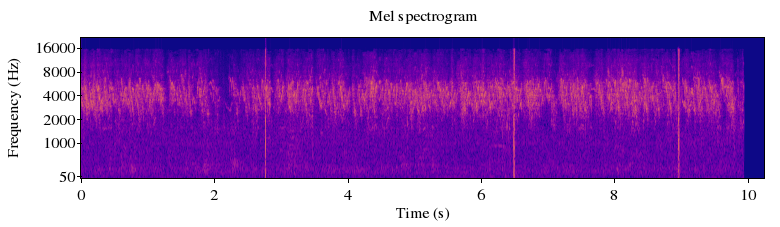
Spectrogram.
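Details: A noisy group of sparrows at a home bird table on 2 January makes a continuous dense mass of high chirps and twitters, with a few sharp clicks in between.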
